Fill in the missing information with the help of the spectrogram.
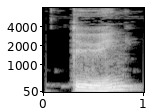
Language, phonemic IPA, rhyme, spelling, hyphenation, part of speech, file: Norwegian Bokmål, /ˈdʉːɪŋ/, -ɪŋ, duing, du‧ing, noun, Nb-duing.ogg
- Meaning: the act of saying you to someone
